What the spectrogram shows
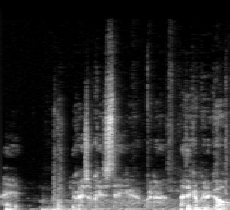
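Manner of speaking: hushed whisper. Taking the others aside in character to quietly check in: whispering to the group. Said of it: "have a little bit of a whisper".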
